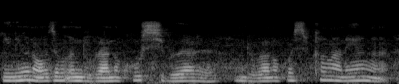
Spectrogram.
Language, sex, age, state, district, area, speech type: Bodo, female, 30-45, Assam, Kokrajhar, rural, spontaneous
